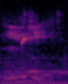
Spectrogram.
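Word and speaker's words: 理: shelves are rectangular but the Chinese have a word for order for the order of the universe which is this they pronounce it Lee now this sign has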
